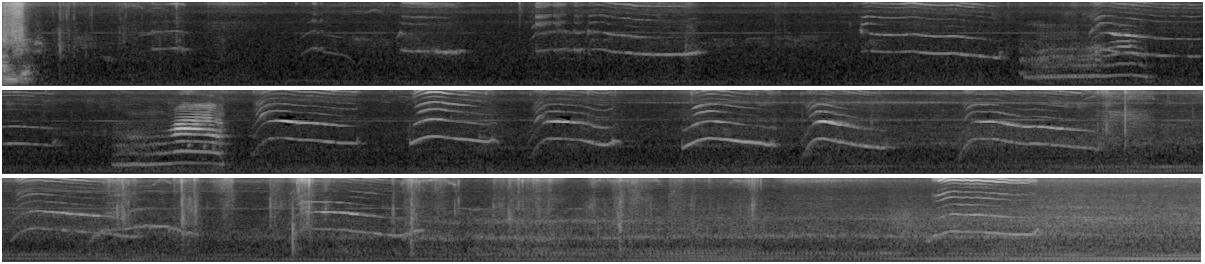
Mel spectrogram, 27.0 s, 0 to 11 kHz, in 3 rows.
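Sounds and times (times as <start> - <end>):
adult cat calls: 6.5 - 17.4
kitten mewing: 7.6 - 8.6, 24.9 - 25.8.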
